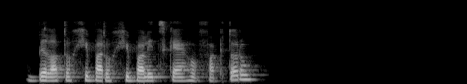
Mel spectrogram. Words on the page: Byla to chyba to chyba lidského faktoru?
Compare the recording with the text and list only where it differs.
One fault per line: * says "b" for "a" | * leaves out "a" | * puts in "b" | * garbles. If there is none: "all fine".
all fine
